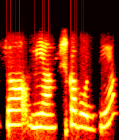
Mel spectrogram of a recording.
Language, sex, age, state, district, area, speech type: Marathi, female, 18-30, Maharashtra, Pune, urban, conversation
